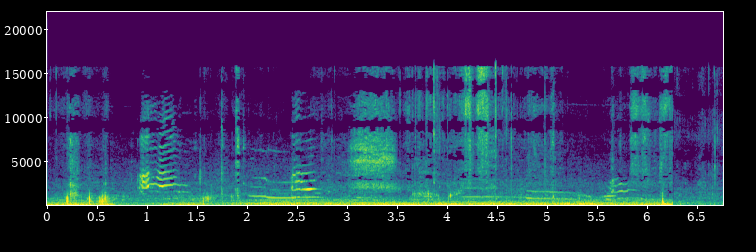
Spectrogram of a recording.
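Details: Street cats of a neighbourhood: several drawn-out, wavering meows, with a quick chirping burst near the start and a loud thump near the end, while a person calls to them and faint music plays.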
